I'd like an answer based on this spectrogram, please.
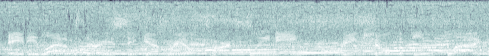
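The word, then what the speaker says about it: Tarquini: running the entire 80 laps there you see tar Queeny being shown the blue flag meaning you got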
